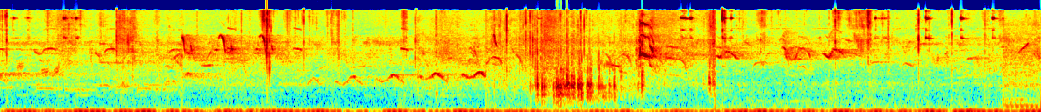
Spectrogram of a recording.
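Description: Birds calling, with wavering whistled notes and a loud, harsh squawk about four seconds in, like a chicken.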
